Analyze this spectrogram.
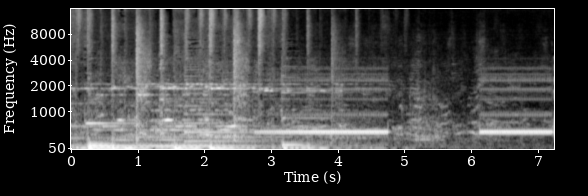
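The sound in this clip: An electronic telephone ring sounds as a steady, mid-pitched tone in two long bursts with a pause between, following a passage of music.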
